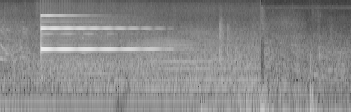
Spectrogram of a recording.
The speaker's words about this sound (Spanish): ¡El teléfono! ¡Tráeme el teléfono!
